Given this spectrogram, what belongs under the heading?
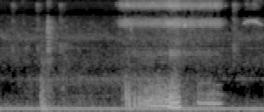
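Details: Pomeranian rescue dog, exhausted after a walk and a bath, asleep with chin resting on owner's foot: soft snuffly snore with a brief whistling note over a steady low room hum; snoring.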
